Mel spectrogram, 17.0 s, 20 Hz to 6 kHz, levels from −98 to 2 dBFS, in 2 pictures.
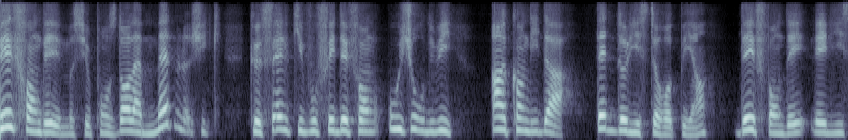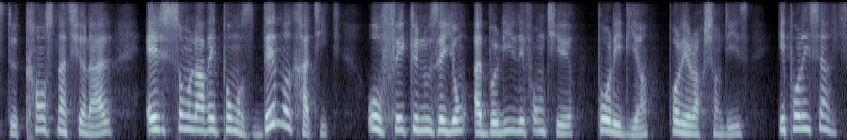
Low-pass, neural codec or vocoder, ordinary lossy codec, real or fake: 5.4 kHz; codec, 16 kHz, 0.3 kbps, FocalCodec; none; fake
